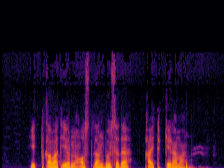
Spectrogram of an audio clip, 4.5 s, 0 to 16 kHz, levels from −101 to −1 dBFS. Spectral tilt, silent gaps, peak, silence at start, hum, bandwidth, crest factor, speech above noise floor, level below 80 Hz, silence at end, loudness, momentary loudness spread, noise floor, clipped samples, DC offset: -9 dB/octave; none; -10 dBFS; 0.6 s; none; 10.5 kHz; 18 dB; 52 dB; -48 dBFS; 0.65 s; -27 LUFS; 9 LU; -77 dBFS; under 0.1%; under 0.1%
